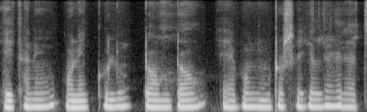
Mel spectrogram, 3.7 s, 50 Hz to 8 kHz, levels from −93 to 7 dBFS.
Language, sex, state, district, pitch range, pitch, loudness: Bengali, male, Tripura, West Tripura, 140-155 Hz, 145 Hz, -15 LUFS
